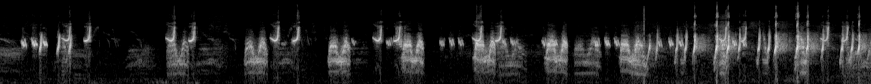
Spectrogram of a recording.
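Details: Quail (bater) calling in a hunting setting: clusters of bright chirps and curling whistled notes come in uneven bursts separated by short pauses, growing busier and denser toward the end.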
